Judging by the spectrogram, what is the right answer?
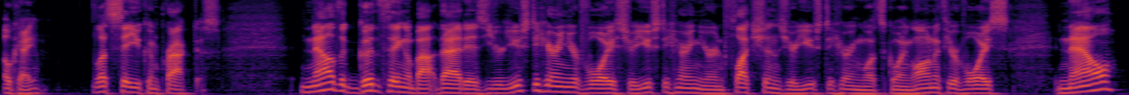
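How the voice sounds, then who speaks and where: A man coaching voice-over hopefuls in a relaxed, chatty teaching talk with a calm, easy-to-listen-to voice. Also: low-pitched, moderate pace, no room sound, clean studio sound. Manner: relaxed and chatty, with fillers and restarts. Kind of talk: casual teaching vlog.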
